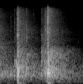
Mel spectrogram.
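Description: Classroom of students clapping the WOW clap pattern: two quick bursts of claps in rhythm, fairly close.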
